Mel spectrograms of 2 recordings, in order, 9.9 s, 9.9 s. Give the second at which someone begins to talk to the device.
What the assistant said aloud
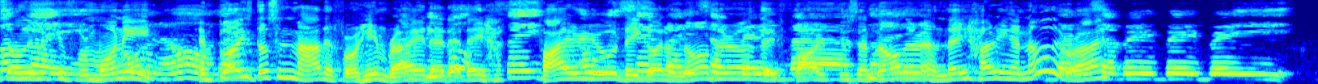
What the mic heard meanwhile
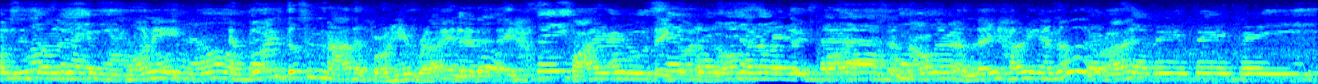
5.3 s

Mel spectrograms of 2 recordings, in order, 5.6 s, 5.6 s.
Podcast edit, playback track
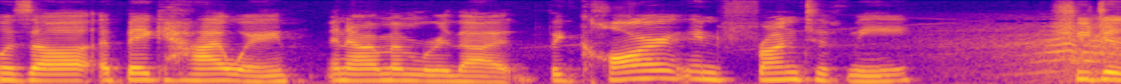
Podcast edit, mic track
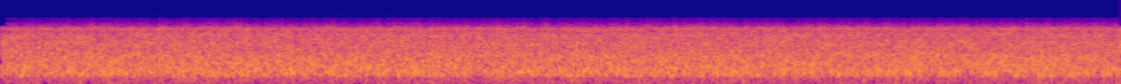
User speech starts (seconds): none

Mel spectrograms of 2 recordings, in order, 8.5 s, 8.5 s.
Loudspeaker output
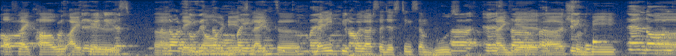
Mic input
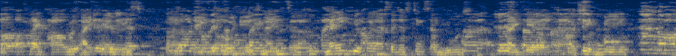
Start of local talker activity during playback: none

